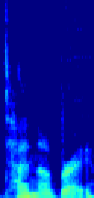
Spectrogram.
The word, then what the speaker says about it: Tenebre: I finished Tenebre, which is the correct way to pronounce it. Tenebre.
